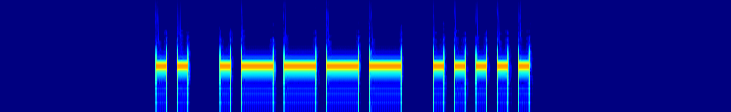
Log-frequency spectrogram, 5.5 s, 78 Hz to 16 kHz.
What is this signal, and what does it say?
Morse code, heard as a keyed tone, about 15 wpm, 700 Hz. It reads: I15
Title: Three Challenging Letter-Number Combinations 15wpm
